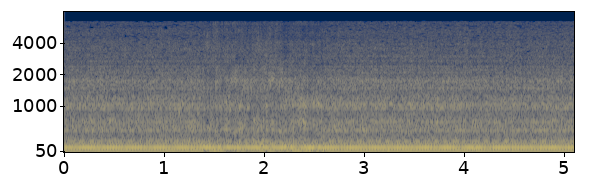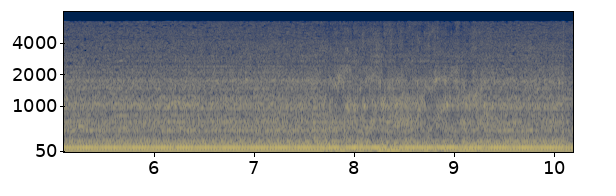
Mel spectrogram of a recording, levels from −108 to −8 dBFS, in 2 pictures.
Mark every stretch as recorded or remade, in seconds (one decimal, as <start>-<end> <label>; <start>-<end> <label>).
0.0-1.4 recorded; 1.4-2.6 remade; 2.6-7.7 recorded; 7.7-9.3 remade; 9.3-10.2 recorded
